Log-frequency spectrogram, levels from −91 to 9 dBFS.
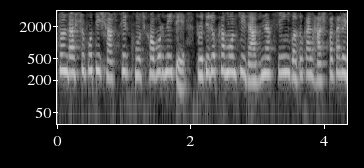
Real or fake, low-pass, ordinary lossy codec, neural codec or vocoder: fake; 3.6 kHz; none; codec, 16 kHz, 4 kbps, FreqCodec, smaller model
